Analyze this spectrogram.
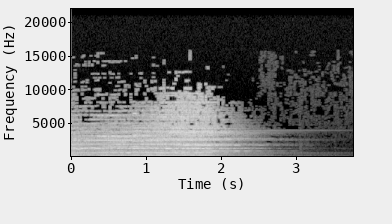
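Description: An orchestra plays a final chord that rings out and fades in a large hall.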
